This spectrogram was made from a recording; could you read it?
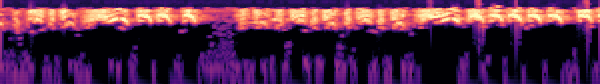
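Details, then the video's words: Female crimson sunbird calling as a lure: continuous, very high, fizzy twitter with quick trilled phrases, barely pausing over three seconds. "PANCINGAN SOGON TER AMPUH DENGAN SUARA SOGON BETINA!!!"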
